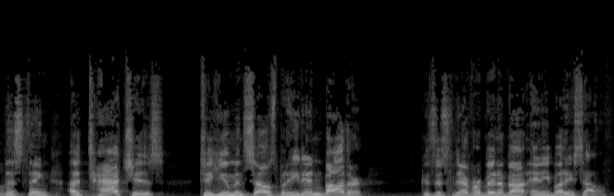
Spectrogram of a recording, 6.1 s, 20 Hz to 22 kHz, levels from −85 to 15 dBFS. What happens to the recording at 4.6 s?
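Nothing goes wrong at 4.6 s; the speech carries on intact through that moment.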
